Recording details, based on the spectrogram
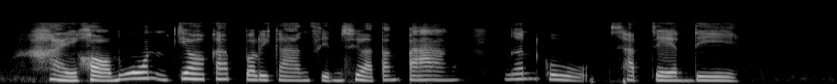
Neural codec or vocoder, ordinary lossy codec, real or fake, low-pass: codec, 16 kHz, 4 kbps, X-Codec, HuBERT features, trained on LibriSpeech; none; fake; 7.2 kHz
